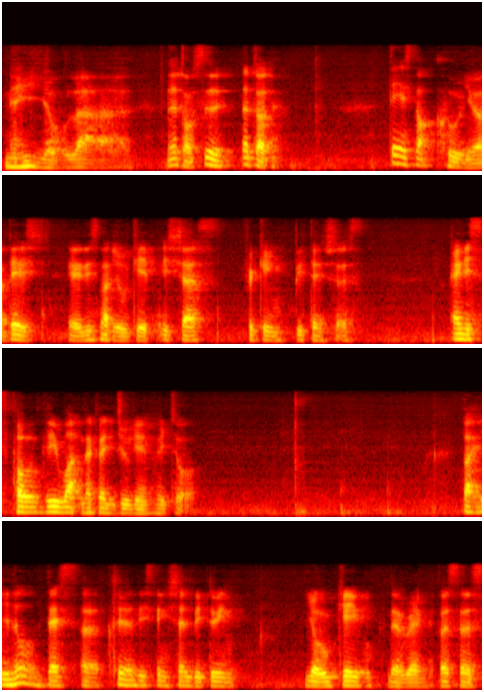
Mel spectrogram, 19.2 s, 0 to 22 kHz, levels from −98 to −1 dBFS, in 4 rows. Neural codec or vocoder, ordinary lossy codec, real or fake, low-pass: codec, 16 kHz, 0.8 kbps, ZipCodec; none; fake; none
